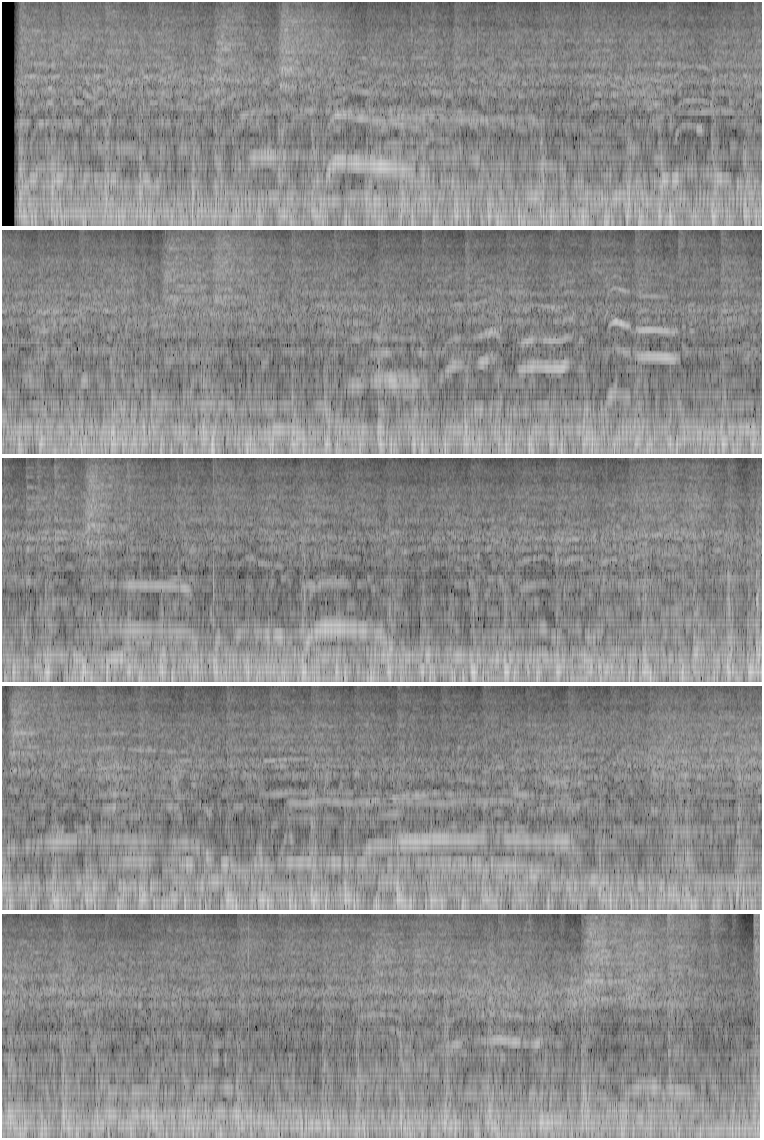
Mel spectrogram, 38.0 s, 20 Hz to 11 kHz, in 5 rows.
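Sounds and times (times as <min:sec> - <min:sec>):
drum kit: 0:00.1 - 0:37.9
electric guitar: 0:00.1 - 0:37.9
rock band playing live: 0:00.1 - 0:37.9.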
